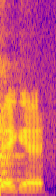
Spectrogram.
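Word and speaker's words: Gege: GJ had or is it JJ or is it how do you pronounce that? Gay.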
